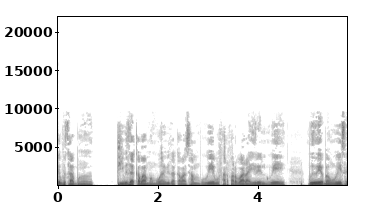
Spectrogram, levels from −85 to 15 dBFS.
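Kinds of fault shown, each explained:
Transcoding between lossy codecs: The speech has several kinds of compression damage layered together. Nothing is heard above 9.6 kHz. The likely cause is repeated lossy encoding, with each pass adding its own artefacts. The mix fits low-bitrate MP3, Opus and Vorbis stages.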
